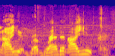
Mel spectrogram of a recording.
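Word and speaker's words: Aiyuk: How do you pronounce his name, Mr. Snipes? Brandon Ayuk.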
